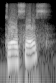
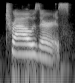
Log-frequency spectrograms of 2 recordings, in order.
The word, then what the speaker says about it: trousers: um next one uh trowers trousers trousers trousers trousers good and it's kind of like a zed sound so instead of trousers it's trousers trousers trousers good trousers trousers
